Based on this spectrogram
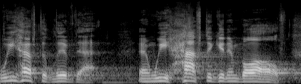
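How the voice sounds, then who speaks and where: A man with a New Jersey accent talks at a fairly slow pace in a fairly high pitch. His pitch variation is ordinary, and there is noticeable background noise. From New Jersey, Jersey City. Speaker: honorary award recipient, tolling industry veteran. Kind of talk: acceptance speech.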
